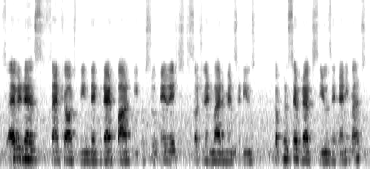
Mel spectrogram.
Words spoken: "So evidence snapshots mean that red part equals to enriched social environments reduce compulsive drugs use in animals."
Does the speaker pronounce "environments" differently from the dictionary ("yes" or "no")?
no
